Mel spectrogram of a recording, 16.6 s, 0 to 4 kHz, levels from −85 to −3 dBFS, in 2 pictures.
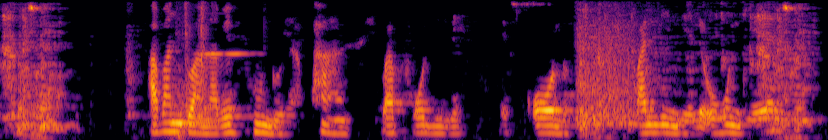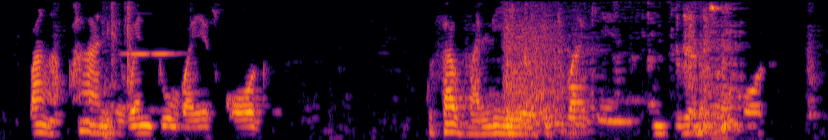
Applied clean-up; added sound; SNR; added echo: classical method Wiener filter.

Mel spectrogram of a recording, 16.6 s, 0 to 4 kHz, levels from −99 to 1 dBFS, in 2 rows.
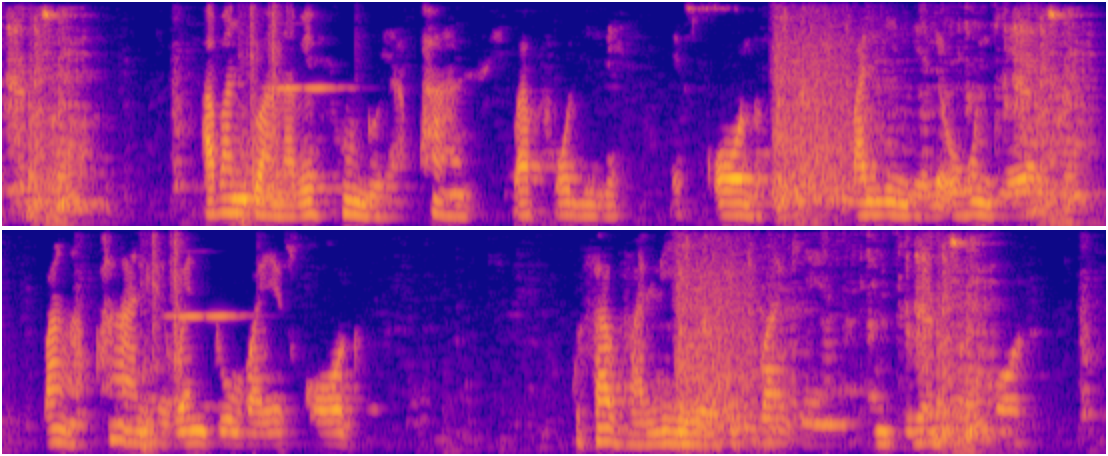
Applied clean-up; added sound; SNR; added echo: classical method log-MMSE.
